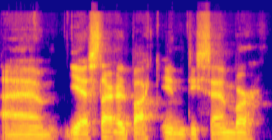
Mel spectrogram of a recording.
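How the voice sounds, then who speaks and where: Deep-voiced Irish man, casual and chatty. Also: fairly even intonation, slow, fairly bright tone. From Ireland. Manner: self-deprecating, chatty, frequent restarts. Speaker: podcast guest. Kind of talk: casual chat.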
